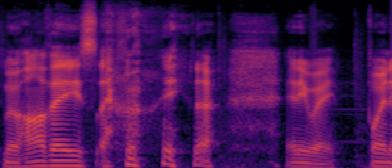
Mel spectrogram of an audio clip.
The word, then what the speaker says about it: Mojave: By the way, the reason I say Mojave is because of it's a joke reference. It's not actually me thinking that that's the correct way to say it. But thank you very much for letting me know. Anyway, I know it's Mojave.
